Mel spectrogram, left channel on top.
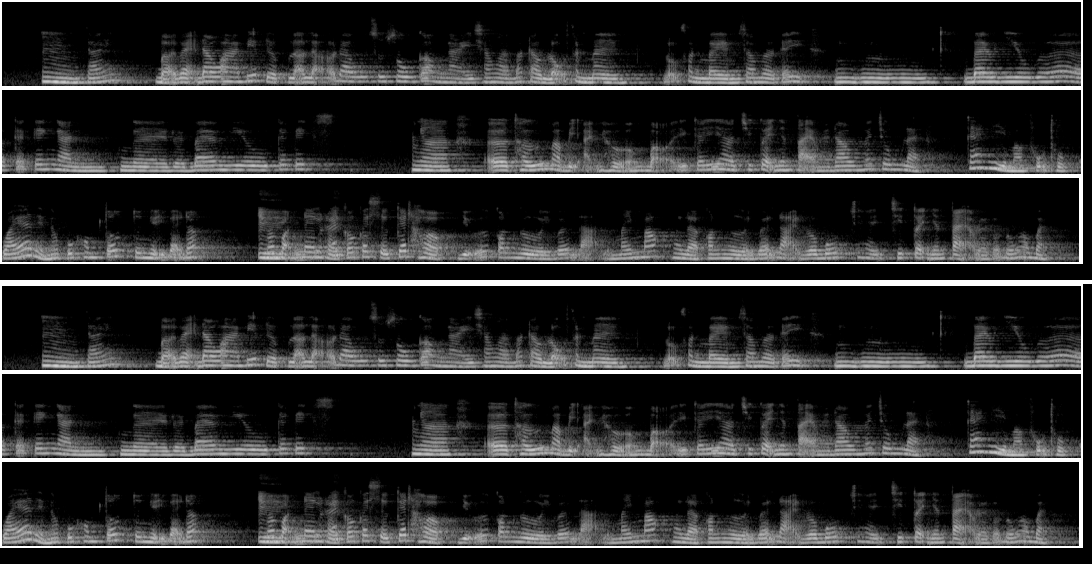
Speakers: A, on the right; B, on the left.
A: Ừ, đấy. Bởi vậy đâu ai biết được lỡ lỡ đâu su su có một ngày xong rồi bắt đầu lỗi phần mềm, lỗi phần mềm xong rồi cái ừm, bao nhiêu cái cái cái ngành nghề rồi bao nhiêu cái cái ờ, ờ, thứ mà bị ảnh hưởng bởi cái ờ, trí tuệ nhân tạo này đâu. Nói chung là cái gì mà phụ thuộc quá thì nó cũng không tốt, tôi nghĩ vậy đó
B: Ừ,
A: nó vẫn nên
B: đúng rồi
A: phải
B: đấy.
A: có cái sự kết hợp giữa con người với lại máy móc hay là con người với lại robot chứ hay trí tuệ nhân tạo rồi đó đúng không bà?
